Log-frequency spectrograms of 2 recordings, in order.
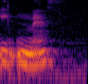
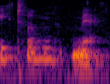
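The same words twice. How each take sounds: First: The phrase is said quickly in a local accent. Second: The phrase is said slowly and carefully. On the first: "how we would normally say it here in Northern Ireland ... It would be so fast" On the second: "I say that really, really weird"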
